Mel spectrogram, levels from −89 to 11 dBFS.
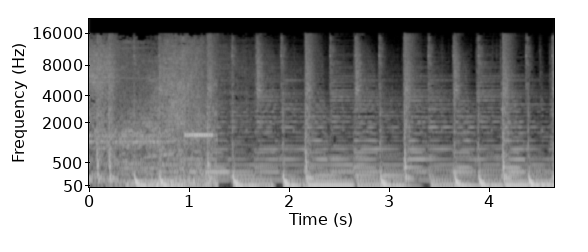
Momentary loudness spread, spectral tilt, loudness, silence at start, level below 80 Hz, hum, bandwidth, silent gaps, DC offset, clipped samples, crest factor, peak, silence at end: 5 LU; -4.5 dB/octave; -17 LUFS; 0 s; -20 dBFS; none; 16.5 kHz; none; under 0.1%; under 0.1%; 12 dB; -4 dBFS; 0 s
